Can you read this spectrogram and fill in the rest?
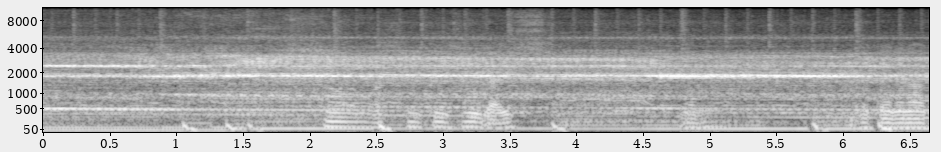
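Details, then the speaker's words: Hard-starting electric motor after repair (new capacitor fitted): comes up to speed on its own and holds a steady hum with a faint whine. Starts and runs normally. "Okay, ayun may capacitor na. Teka natin. Automatic na siya. Maandar na siya ng busa."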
